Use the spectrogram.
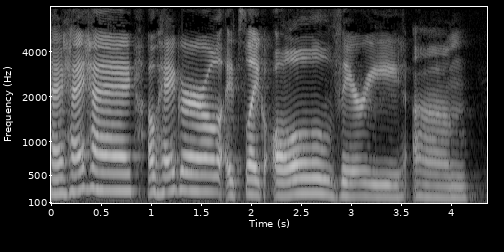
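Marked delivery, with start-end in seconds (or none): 0.0-1.7 put-on loud, pitched-up, showy, in-your-face theatrical voice. Retelling how greeting friends sounds: imitating own theatrical greeting. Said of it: "I'm always very theatrical when I see people".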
